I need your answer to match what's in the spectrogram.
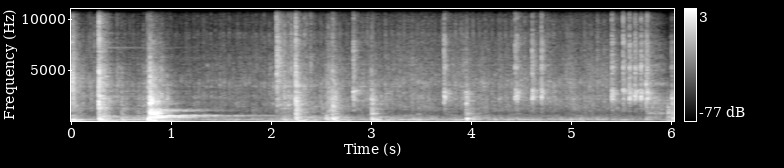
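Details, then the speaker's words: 2020 Specialized Fuse 27.5+ with a Shimano Deore Shadow Plus 10-speed rear derailleur, after backing off the H limit screw: crisp, isolated clicks as the chain drops onto each cog, with no chatter or rubbing. Shifting is now properly adjusted. "Now it appears to be symptom free."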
